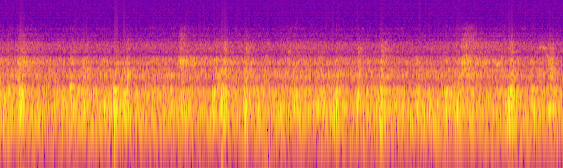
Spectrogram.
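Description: Narrow-gauge train carriages rolling along the track: a steady rumble with scattered clicks and knocks from the wheels on the rails.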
